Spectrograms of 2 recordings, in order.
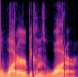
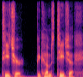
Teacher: The schwa is that weak, neutral sound that's so common in unstressed syllables in English. And in many non-American accents, like British and Australian, they often don't pronounce the R sound at the end of words.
